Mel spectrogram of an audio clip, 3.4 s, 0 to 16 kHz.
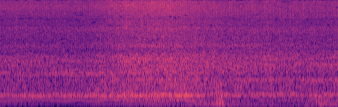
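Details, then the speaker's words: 2008 Toyota Camry 2.4 V, 2AZ-FE engine, in R at idle: gritty growl with wavering mid-pitched hum from the belt area, worse under load around 1200 rpm; weak accessory belt tensioner spring, fixed by replacing tensioner. "ini ngorok jelas banget ya Oke jadi kali ini kita mau ganti Tensioner isi di mesin 2 Z Toyota Camry tahun 2008 ini kita udah siapkan partnya"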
